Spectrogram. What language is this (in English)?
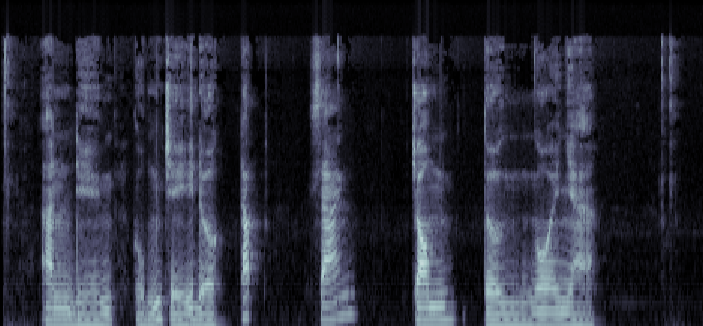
Vietnamese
